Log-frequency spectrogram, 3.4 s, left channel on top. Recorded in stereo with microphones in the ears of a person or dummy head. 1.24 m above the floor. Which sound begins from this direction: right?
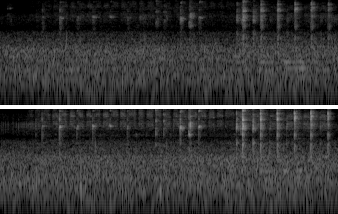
Writing, at 0.1 s.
